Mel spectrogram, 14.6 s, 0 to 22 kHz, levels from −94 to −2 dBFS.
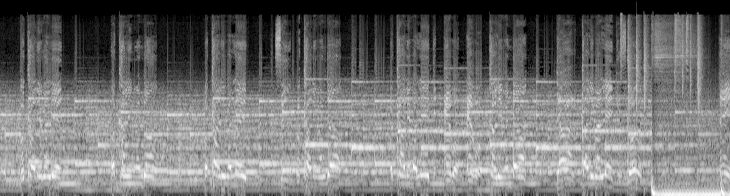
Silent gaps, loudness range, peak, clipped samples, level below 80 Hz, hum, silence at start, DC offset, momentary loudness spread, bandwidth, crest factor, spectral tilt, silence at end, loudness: none; 1 LU; 0 dBFS; under 0.1%; -18 dBFS; none; 0 s; under 0.1%; 4 LU; 16.5 kHz; 10 dB; -3.5 dB/octave; 0 s; -11 LUFS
